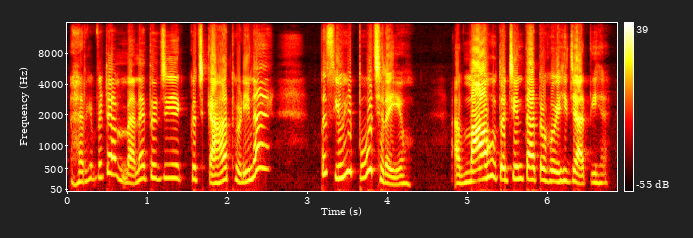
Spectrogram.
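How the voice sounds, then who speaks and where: A woman's voice: sits high, sing-song, moderate pace. A woman voicing a worried middle-aged mother who frets and scolds her daughter. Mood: coaxing. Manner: fretful, scolding.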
